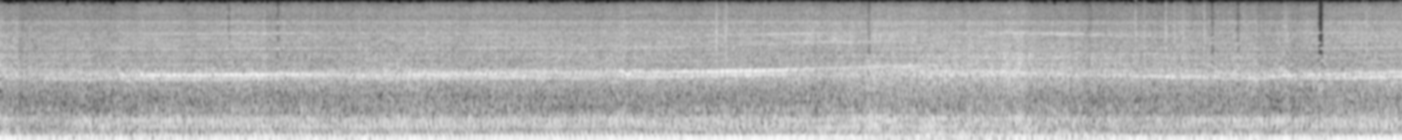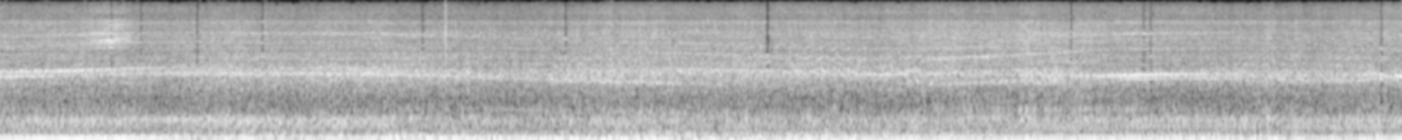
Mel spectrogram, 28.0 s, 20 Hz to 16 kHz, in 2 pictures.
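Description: Suzuki GSX1400 inline-four motorcycle engine running at a steady road cruise, with wind noise over the ride; the engine note rises and falls gently a few times.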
